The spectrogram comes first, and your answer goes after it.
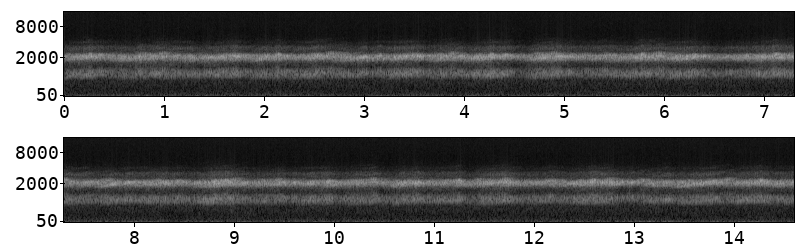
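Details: Chorus of numerous wetland frogs in spring, live and unlooped: steady, shimmering trilled croaking in two layered pitches, evenly loud throughout with gentle rhythmic pulsing and no other noises.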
